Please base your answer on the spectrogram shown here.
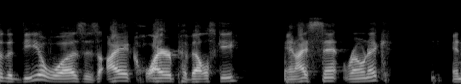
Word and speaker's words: Pavelski: We got Pavelski for Dallas. Pavelski, thank you. Yeah, that's right. And we got Roenick for Vancouver. And so the deal is I acquired Pavelski and I sent Roenick, and it was straight up.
